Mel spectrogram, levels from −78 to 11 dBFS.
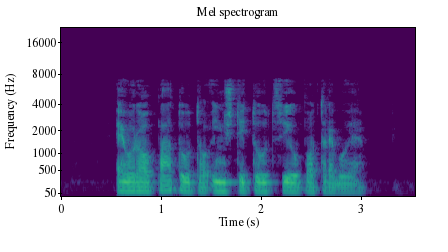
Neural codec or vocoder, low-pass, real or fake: none; 7.2 kHz; real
